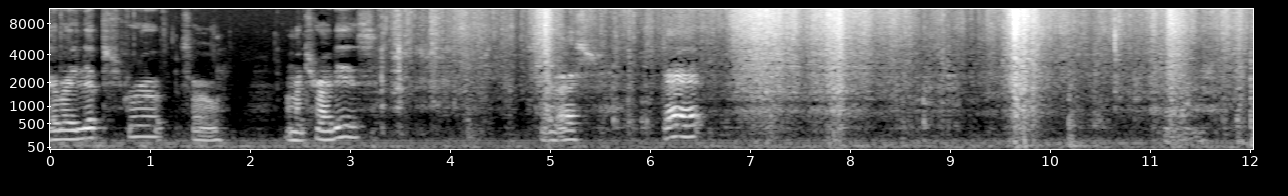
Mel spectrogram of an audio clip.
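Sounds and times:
plastic bag rustling and crinkling: 0:03.3 - 0:12.0.

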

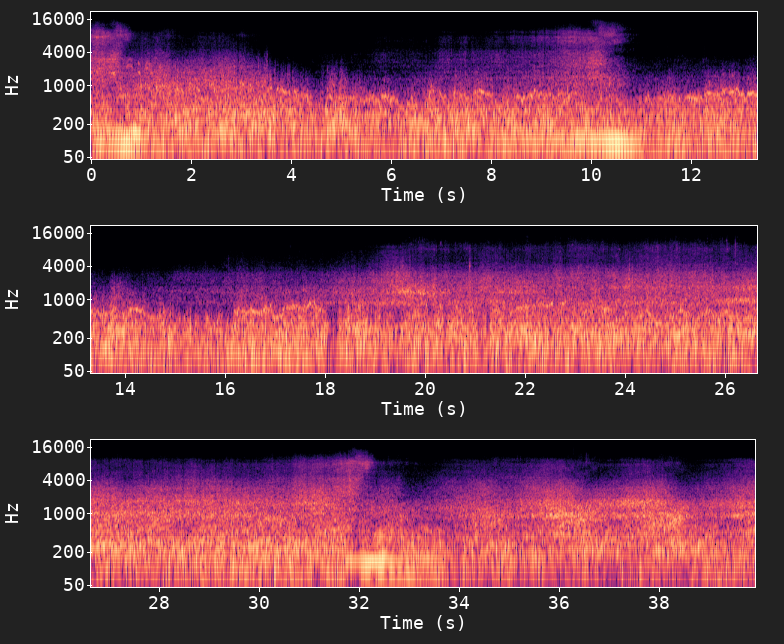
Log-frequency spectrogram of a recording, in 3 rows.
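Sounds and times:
cars driving past: 0:00.0 - 0:12.8, 0:13.5 - 0:39.9
cyclists rushing by: 0:00.0 - 0:39.9
motorbike passing: 0:00.0 - 0:39.9
wind on microphone: 0:00.0 - 0:39.9.

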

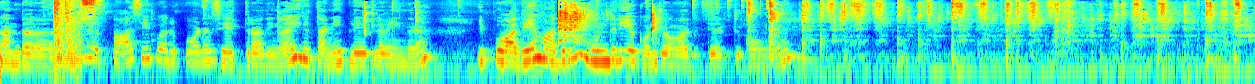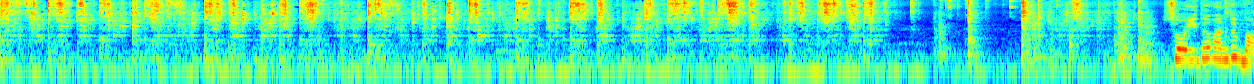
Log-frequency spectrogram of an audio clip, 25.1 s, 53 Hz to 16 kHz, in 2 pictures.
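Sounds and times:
spoon scraping almonds in metal pan: 0:05.6 - 0:06.8, 0:07.4 - 0:21.5, 0:22.8 - 0:23.9.

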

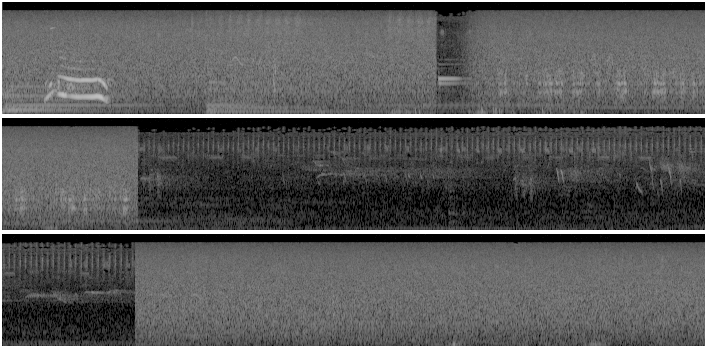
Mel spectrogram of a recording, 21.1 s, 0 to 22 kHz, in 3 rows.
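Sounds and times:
faint chirps: 0:00.0 - 0:16.4
faint hiss: 0:00.0 - 0:21.0.

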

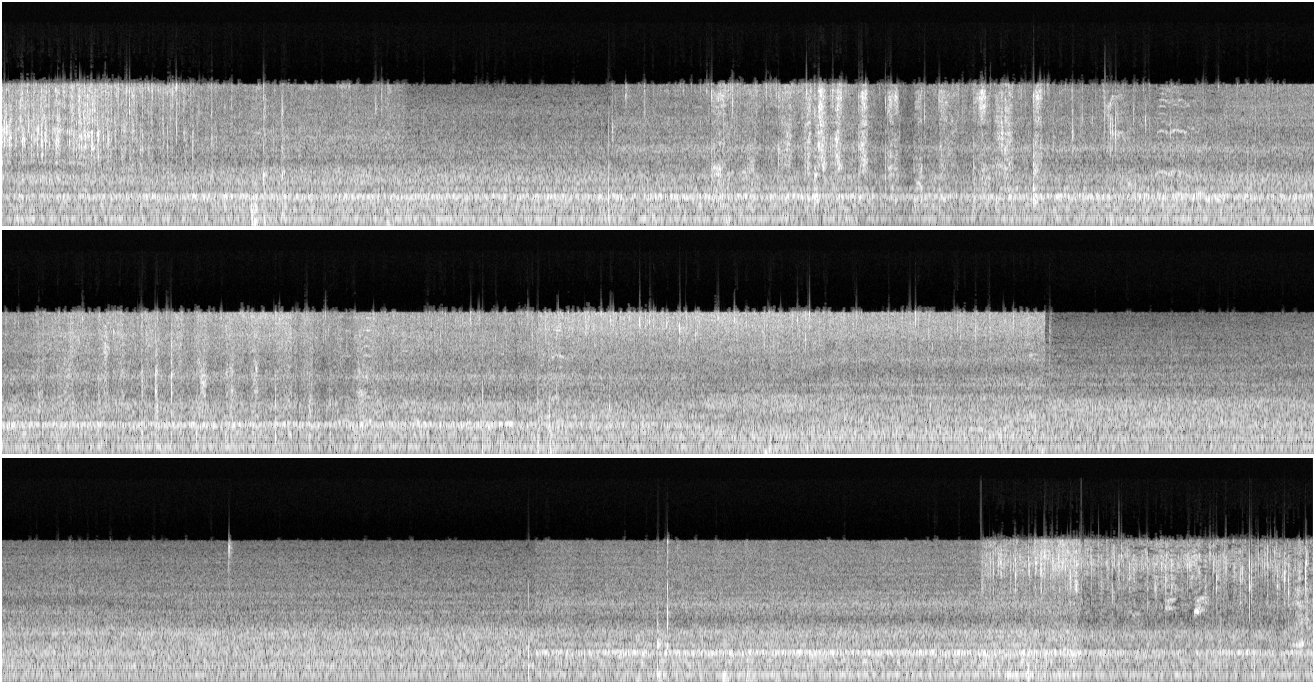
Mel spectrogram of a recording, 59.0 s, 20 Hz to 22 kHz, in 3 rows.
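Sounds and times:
egg sizzling in oil: 0:09.3 - 0:17.3, 0:18.1 - 0:35.4, 0:54.0 - 0:58.8
spatula scraping a pan: 0:10.6 - 0:15.8, 0:20.2 - 0:25.4.

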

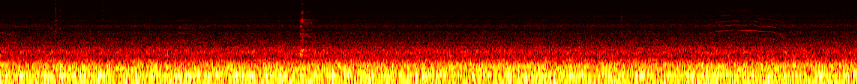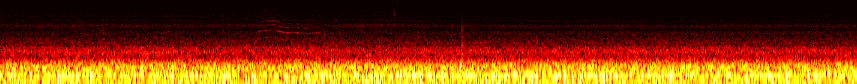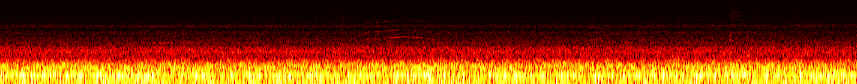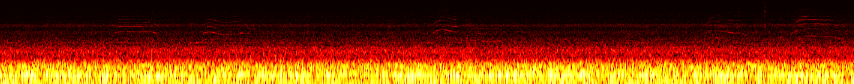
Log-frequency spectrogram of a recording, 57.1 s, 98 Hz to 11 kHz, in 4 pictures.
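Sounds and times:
airplane cabin engine rumble: 0:00.0 - 0:57.0
faint high-pitched cries: 0:02.8 - 0:03.3, 0:11.8 - 0:13.2, 0:18.4 - 0:21.0, 0:34.5 - 0:36.2, 0:38.2 - 0:38.9, 0:40.7 - 0:41.0, 0:44.7 - 0:47.2, 0:50.0 - 0:51.4, 0:54.4 - 0:57.0.

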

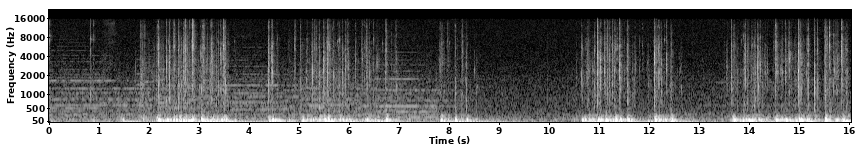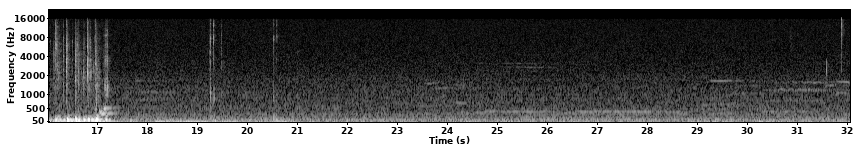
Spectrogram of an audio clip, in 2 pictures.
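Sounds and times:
typing on keyboard: 0:01.7 - 0:03.8, 0:04.4 - 0:07.0, 0:07.8 - 0:08.6, 0:10.6 - 0:17.4, 0:19.2 - 0:19.6.

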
